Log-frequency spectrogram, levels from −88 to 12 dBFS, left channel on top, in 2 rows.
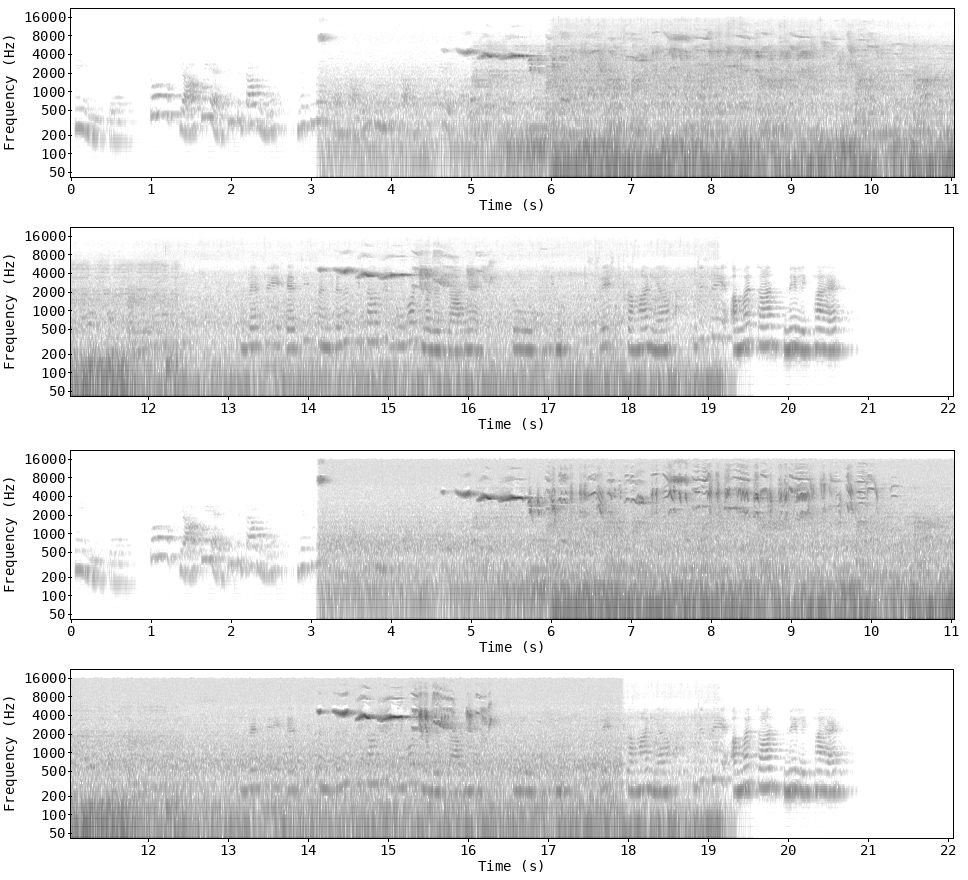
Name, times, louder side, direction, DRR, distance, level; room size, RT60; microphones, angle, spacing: voice 1, 0.0-0.7 1.0-9.1 9.6-12.6 16.8-17.1, left 1 dB, 60° left, -3 dB, 1.5 m, -61 dB
sound 1, 3.1-17.9, right 13 dB, 70° right, 0.3 m, -35 dB
sound 2, 5.0-12.4, left 1 dB, 35° left, 1.0 m, -52 dB
sound 3, 6.0-19.2, right 1 dB, 80° left, 1.5 m, -49 dB
voice 2, 13.2-17.2 17.5-20.7, left 2 dB, 20° left, 6 dB, 0.5 m, -51 dB
8.1 x 2.9 x 4.4 m, 0.67 s
head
